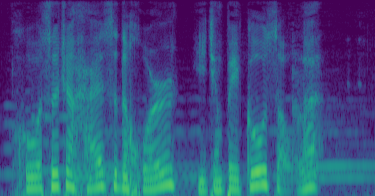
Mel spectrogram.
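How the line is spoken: Low, grave. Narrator (Chinese): 老太太沉声说道

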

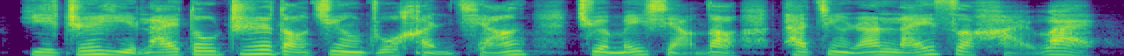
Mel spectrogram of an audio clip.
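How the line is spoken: Sighing. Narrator (Chinese): 绵姨叹息着道

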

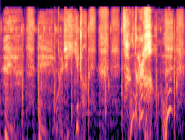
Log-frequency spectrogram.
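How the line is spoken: Muttering while running. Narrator (Chinese): 他边跑边嘟囔

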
